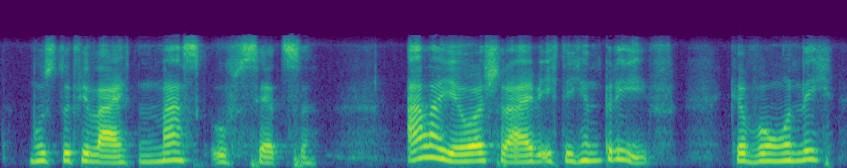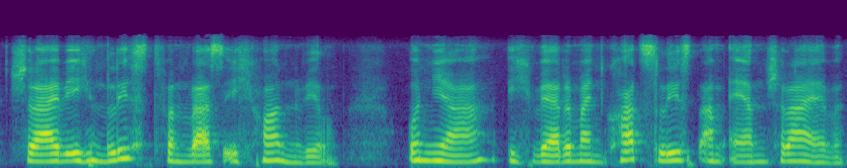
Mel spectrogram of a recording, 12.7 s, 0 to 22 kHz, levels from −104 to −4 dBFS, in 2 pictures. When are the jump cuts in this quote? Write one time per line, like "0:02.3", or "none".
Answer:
none

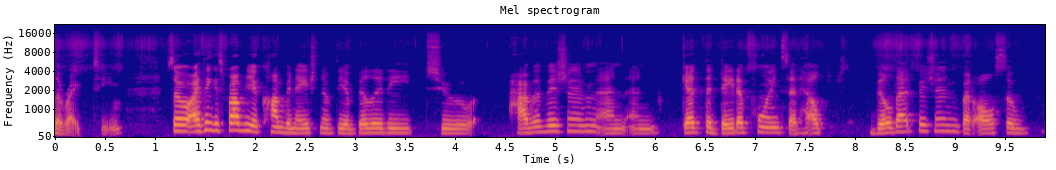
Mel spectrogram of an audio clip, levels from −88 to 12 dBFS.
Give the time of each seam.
none

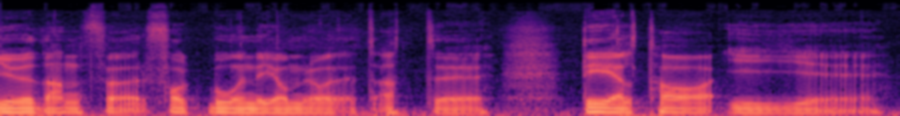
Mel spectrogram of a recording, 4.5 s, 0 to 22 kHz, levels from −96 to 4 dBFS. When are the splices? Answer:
none

